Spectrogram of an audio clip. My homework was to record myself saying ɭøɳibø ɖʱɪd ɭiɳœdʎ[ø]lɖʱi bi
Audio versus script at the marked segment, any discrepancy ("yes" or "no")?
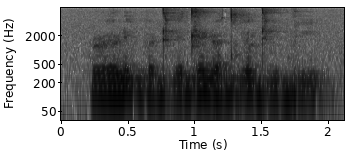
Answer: no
